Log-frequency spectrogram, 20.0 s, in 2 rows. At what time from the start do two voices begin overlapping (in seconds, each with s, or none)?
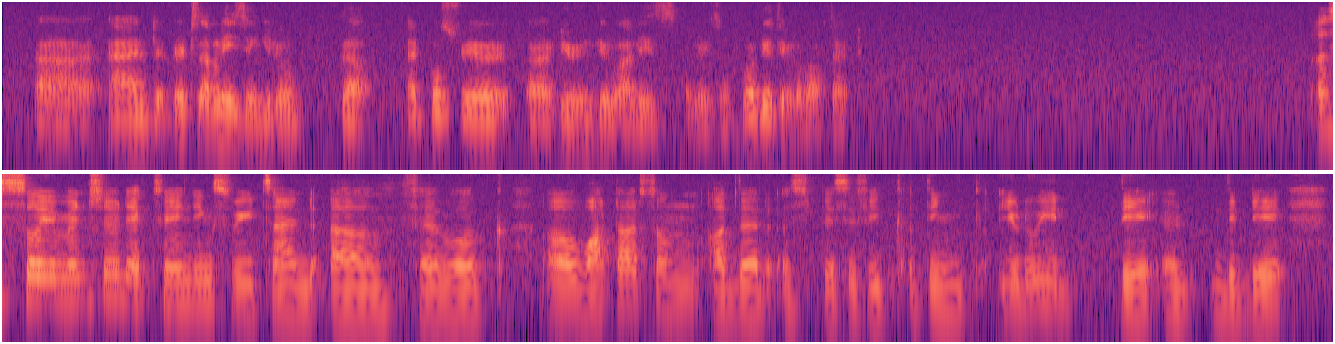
none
